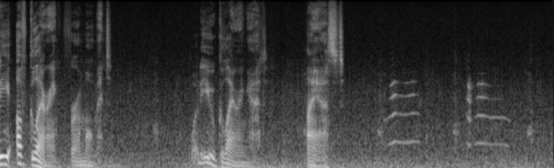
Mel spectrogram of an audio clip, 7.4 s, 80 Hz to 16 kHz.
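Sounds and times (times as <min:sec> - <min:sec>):
speech: 0:00.0 - 0:01.6, 0:02.6 - 0:04.7
steady low noise: 0:00.0 - 0:07.3
faint cat chirp: 0:05.1 - 0:05.6, 0:06.2 - 0:06.9
cat meowing softly: 0:05.2 - 0:06.9.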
